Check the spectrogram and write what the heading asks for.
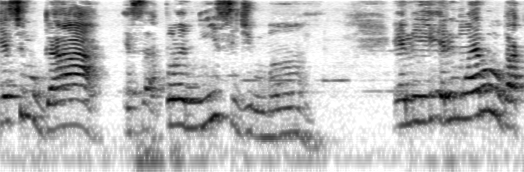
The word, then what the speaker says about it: Manre: Eu acho que a pronúncia é essa, Manre ou Manre, mas eu acredito que seja Manre.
